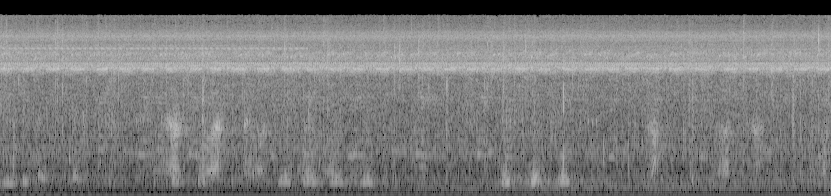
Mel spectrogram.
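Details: Harmonious frog croaking: clusters of deep, rapid croaks repeat irregularly, with multiple frogs answering one another. A steady high ringing drone, like insects, sits over the chorus.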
